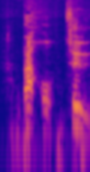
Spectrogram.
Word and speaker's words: Rahotu: We'll still go, yes, that's right, whānau, it's pronounced Rahotu, the standing ure.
